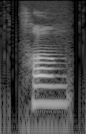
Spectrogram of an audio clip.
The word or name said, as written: ceng1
